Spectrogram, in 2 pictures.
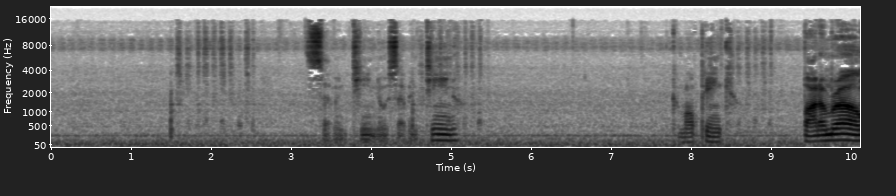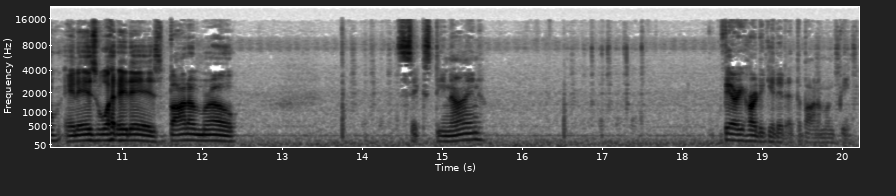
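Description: A coin scratches across a scratch card.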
